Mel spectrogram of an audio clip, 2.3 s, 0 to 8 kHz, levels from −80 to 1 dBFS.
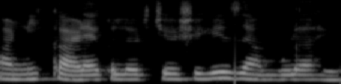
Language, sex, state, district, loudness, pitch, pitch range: Marathi, female, Maharashtra, Nagpur, -37 LUFS, 180 Hz, 170-190 Hz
